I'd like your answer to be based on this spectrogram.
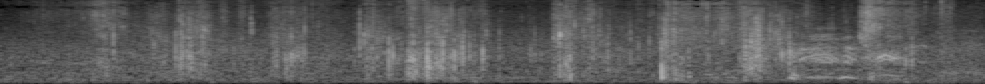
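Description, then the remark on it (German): Footsteps crunching and rustling through dry fallen autumn leaves, a steady walking rhythm of crackly steps over several seconds, with no one speaking. “Jetzt ist das Laub gefallen.”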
